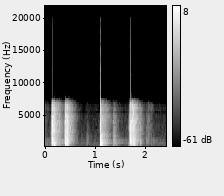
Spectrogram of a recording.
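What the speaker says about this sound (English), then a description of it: "See how these balls are bouncing around after you shoot them." A Nerf Rival Kronos toy blaster fires foam balls in four sharp, close pops, two quickly together, then two more spaced apart, with brief rattling after each shot.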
